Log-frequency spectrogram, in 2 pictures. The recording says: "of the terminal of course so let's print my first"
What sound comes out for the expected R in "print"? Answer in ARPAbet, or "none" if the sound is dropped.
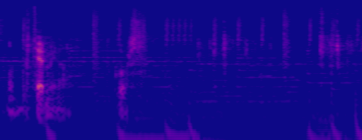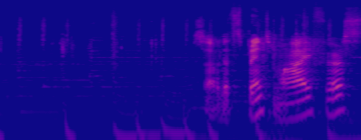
R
